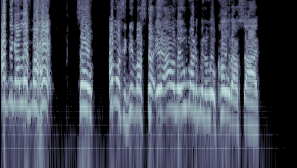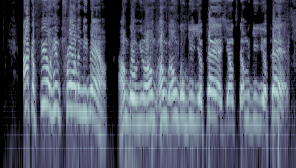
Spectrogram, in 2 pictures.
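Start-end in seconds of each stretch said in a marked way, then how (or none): 8.3-11.7 acted wounded, salty, sulky voice.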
